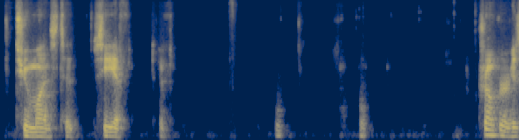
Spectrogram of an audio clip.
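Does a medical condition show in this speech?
Yes: stuttering; persisting into adulthood, beer once used as crutch; disfluency mostly blocking on sounds, pauses before words; here repeated words, blocks.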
